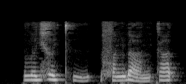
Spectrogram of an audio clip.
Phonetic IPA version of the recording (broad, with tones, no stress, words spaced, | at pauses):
lə˧˥jɣə˧˥jt̪ʰɨ˨˩˦ | fa˧˥ŋ ɗaː˨˩˦ŋka˦˥t̚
